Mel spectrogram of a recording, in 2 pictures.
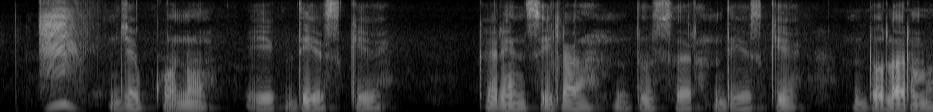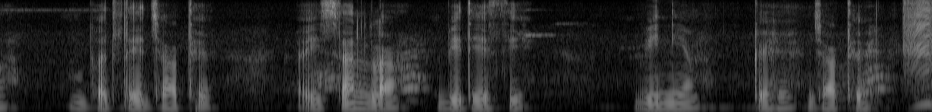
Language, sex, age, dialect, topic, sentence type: Chhattisgarhi, male, 25-30, Eastern, banking, statement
